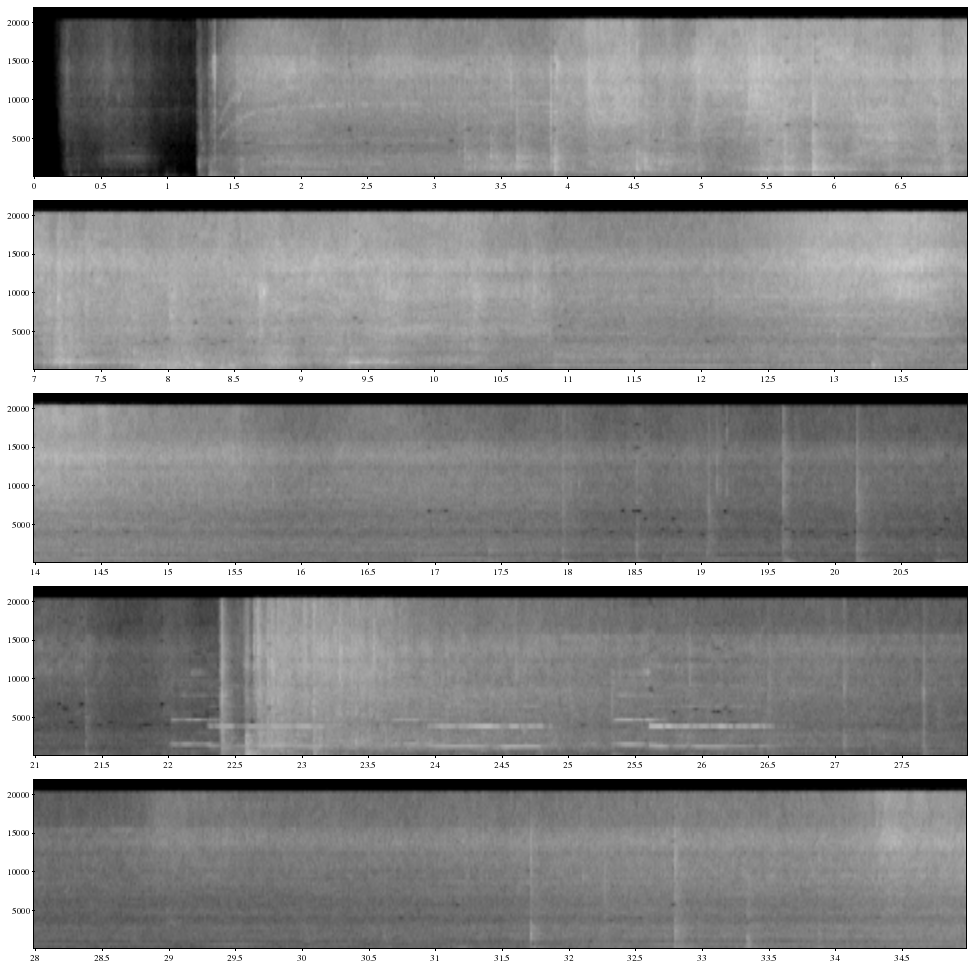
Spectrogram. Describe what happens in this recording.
Turn the vacuum on and start cleaning with it (little bit of walking). Walk away from the still running vacuum. Doorbell rings while i flush the toilet. I walk around a bit more and then back to the still running vacuum.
